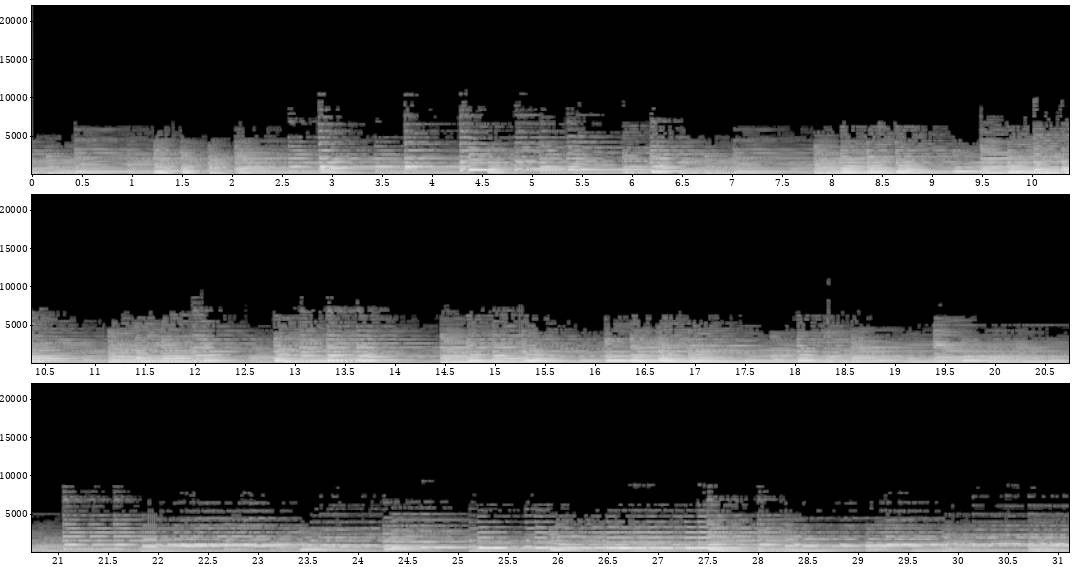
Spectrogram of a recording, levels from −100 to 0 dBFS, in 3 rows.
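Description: At 11.02 s a repeated buffer fault produces a brief stutter lasting to 11.08 s, as the same short slice sounds three extra times with a hard join at each repeat. At 15.24 s a single extra repeat gives a click-like tick, and at 21.90 to 21.98 s four extra repeats make a short buzz. The repeats fit a 20 ms buffer replayed while fresh audio was late, losing about 70 ms at the longer events. Unlike a dropout, there is no silence. The gap is filled with copied sound.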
